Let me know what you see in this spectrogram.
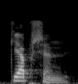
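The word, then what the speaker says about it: caption: Next ক্যাপশন, CAP, ক্যাপ, TION শান, ক্যাপশন, ক্যাপশন। তো এখানেও TION এটা একটা প্যাটার্ন যার উচ্চারণটা শান হয়, তো এখানে টি স হিসেবে উচ্চারিত।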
